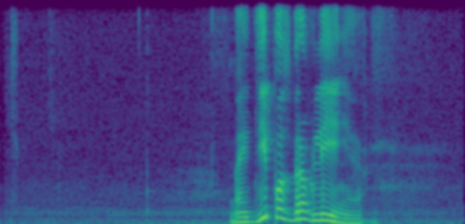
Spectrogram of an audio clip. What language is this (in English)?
Russian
